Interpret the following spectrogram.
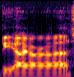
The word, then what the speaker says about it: Biros: Round four, I sit down against Noah Biros. I think is how you say his last name. Biros.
